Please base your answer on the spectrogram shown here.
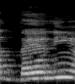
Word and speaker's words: दयनीय: देखिए यहां पर ये अलग सा शब्द बनेगा, दया का दय हो जाएगा, और आगे क्या होगा? नीय। ये उच्चारण की शुद्धता के लिए परिवर्तन इस प्रकार से किया जाता है। दया जोड़ नीय का दयनीय हो जाता है, दयनीय नहीं होगा।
